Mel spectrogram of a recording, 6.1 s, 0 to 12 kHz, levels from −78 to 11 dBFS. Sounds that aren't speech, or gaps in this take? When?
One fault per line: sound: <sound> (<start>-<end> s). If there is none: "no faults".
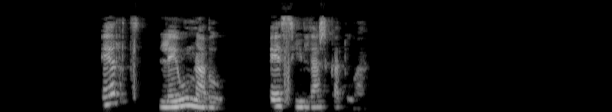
no faults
